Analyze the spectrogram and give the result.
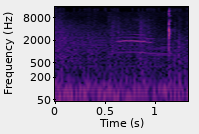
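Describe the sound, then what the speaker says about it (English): A cat in the video game Fallout 4 gives a single short, thin meow, fairly faint over a low background hum of the game's ambience. "Oh, you have a kitty!"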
